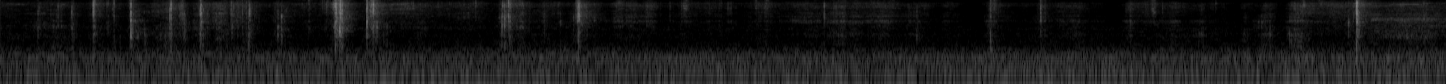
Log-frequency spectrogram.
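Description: Adhesive tape being pulled and torn off, heard as a dense run of sharp crackling ticks and snaps over a steady low rumble, close up with no talking.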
